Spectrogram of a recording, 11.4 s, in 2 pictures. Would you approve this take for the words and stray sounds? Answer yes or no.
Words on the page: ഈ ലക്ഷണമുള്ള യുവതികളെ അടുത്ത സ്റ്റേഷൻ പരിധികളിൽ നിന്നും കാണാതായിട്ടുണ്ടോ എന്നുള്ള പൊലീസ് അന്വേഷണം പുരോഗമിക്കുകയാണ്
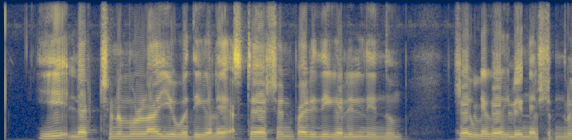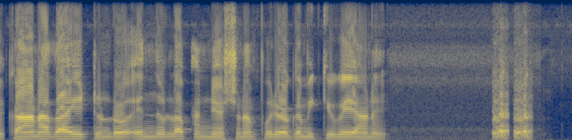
no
